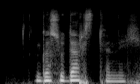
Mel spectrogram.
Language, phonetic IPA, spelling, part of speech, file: Russian, [ɡəsʊˈdarstvʲɪn(ː)ɨj], государственный, adjective, Ru-государственный.ogg
- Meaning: 1. state 2. national 3. public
